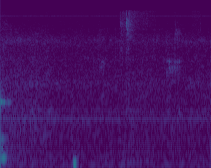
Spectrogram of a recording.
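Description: Near silence, broken by one faint short low knock under a second in and a fainter tick a little later.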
